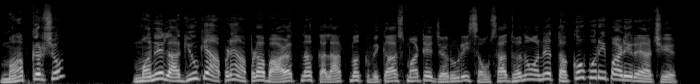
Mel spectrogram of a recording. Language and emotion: Gujarati, surprised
